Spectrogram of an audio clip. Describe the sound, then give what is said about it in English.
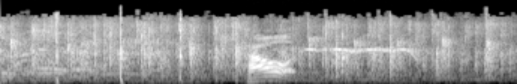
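An audience at an Easter service bursts into steady, dense applause for Jesus, with scattered cheers and whooping voices rising over the clapping throughout. “Can we give Jesus a round of applause real quick?”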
